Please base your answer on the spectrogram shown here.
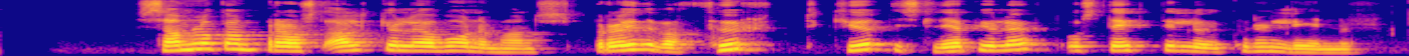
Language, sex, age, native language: Icelandic, female, 50-59, Icelandic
